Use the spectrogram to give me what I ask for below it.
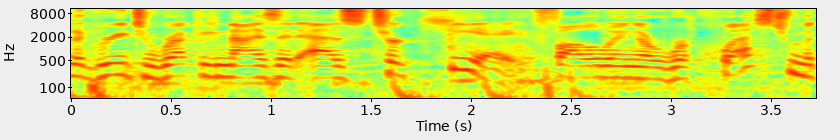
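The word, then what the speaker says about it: Türkiye: to recognize it as turkey following a request from the country's foreign minister that's how it's pronounced in turkish the move is seen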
